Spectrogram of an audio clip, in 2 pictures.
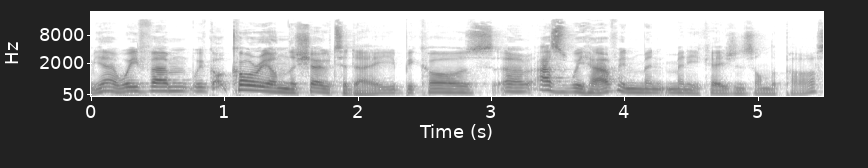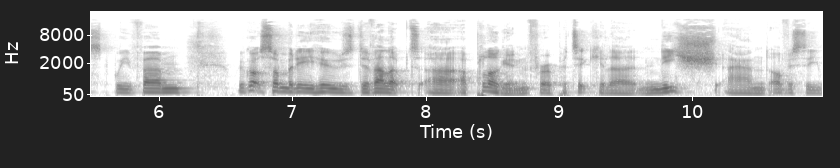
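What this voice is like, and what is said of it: Northern British accent. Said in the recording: “I have a British, Northern British accent.”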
